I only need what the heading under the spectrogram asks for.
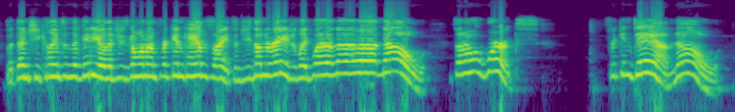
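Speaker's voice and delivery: high, loud, incredulous rant; worked-up, exasperated protest; exasperated outburst. Real, not acted. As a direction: build to a high, loud string of no's. Incredulous rant at her claim.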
